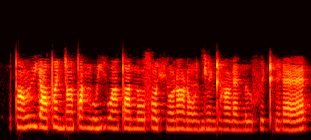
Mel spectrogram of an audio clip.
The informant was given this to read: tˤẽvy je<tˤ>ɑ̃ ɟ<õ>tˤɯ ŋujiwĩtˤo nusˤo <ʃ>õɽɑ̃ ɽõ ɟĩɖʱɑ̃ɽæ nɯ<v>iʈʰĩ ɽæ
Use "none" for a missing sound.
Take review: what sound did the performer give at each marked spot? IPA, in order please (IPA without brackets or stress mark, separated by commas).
tˤ, õ, ç, f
